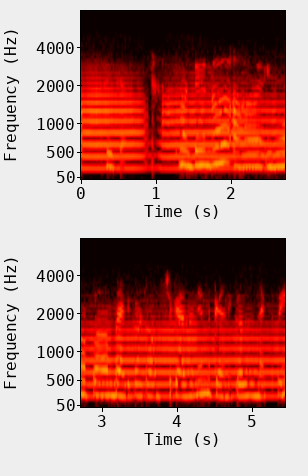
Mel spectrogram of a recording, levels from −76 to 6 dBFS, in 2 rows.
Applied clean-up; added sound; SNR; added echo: none; Trumpet; 0 dB; none.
